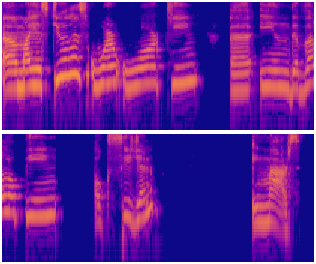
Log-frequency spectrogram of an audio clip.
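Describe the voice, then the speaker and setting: A woman with a Spanish accent speaks at a high pitch with lively intonation. Her pace is very slow, with long, frequent pauses. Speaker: primary school teacher. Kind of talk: casual chat. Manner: halting.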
